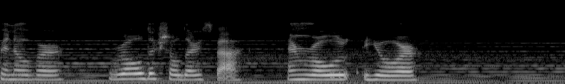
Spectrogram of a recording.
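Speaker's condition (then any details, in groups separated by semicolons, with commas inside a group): No condition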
